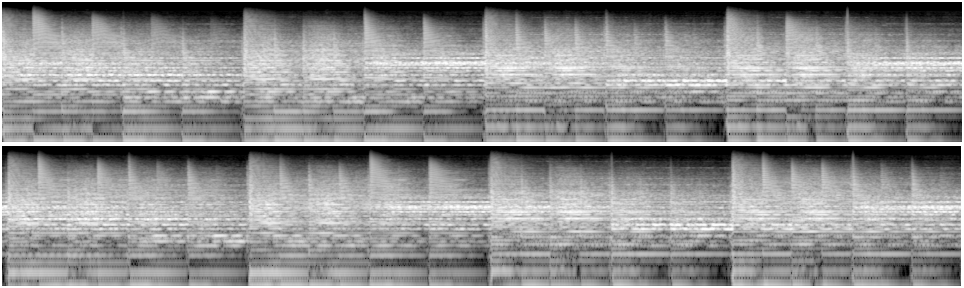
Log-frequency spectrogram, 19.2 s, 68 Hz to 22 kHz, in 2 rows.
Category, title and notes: Music > Solo instrument
100 D SK1Polivoks 03
Melodic loops made with Polivoks and Casio SK1 analogue synths
80s, Analog, Analogue, Brute, Casio, Electronic, Loop, Melody, Polivoks, Soviet, Synth, Texture, Vintage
